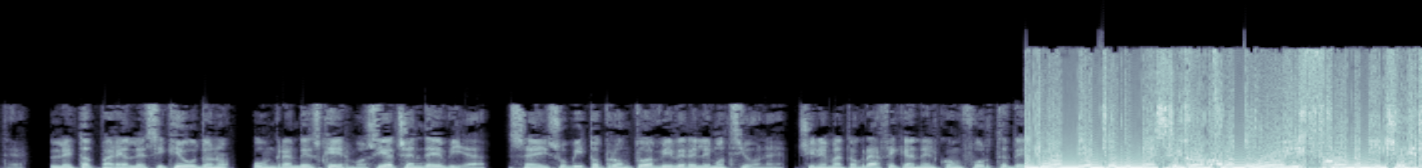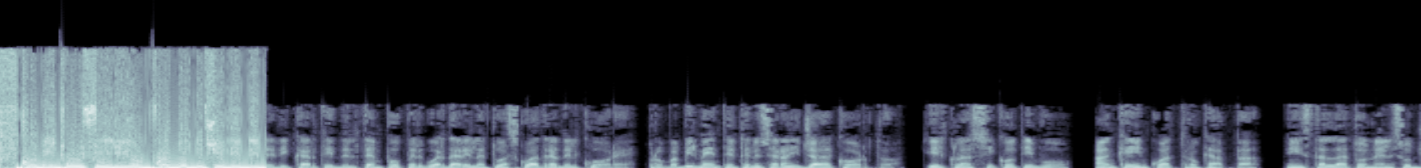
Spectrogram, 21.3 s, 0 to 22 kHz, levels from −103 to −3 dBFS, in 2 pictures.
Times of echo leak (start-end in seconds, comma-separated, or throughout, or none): none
